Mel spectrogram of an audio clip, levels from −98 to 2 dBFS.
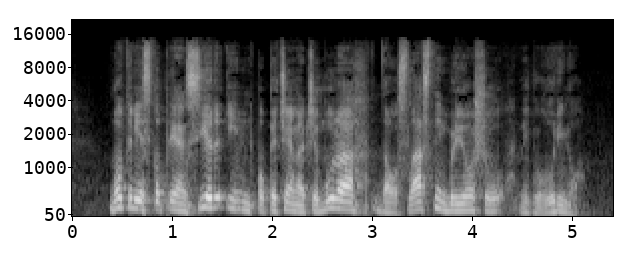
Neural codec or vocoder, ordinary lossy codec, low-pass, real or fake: codec, 44.1 kHz, 3.4 kbps, Pupu-Codec; MP3, 64 kbps; 14.4 kHz; fake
